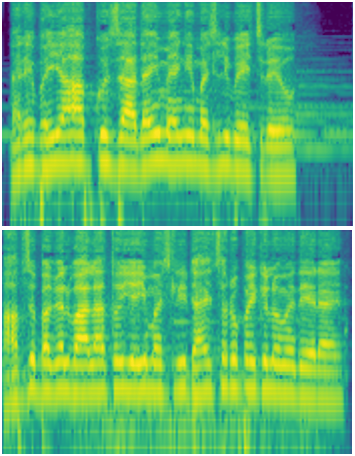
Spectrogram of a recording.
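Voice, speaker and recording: A man voicing a poor, affectionate labourer father in a cartoon story, homely and expressive. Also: sits high, fast talker, soft background music, close to an everyday voice. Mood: practical. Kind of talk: Hindi cartoon story acting.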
